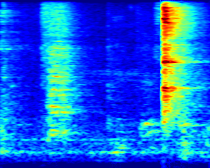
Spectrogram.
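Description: A metal bowl set into a dishwasher rack among dishes: a faint clatter, then one sharp clank with a short metallic ring about one and a half seconds in.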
